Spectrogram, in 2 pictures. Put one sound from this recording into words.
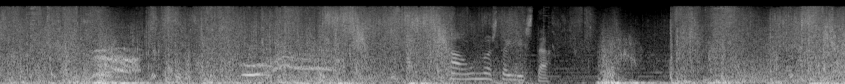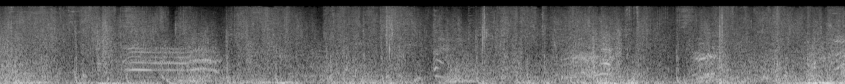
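Monsters grunt and roar.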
